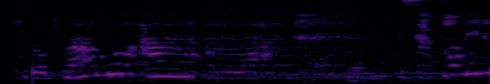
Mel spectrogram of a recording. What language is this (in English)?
Czech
